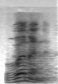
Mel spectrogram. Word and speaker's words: women: Women, tekil. Yine böyle Pretty Woman filmi vardı belki hatırlarsınız. Women, women. Bakın A, E ile yazılıyor. Women, okunuşu da women. Burası I şeklinde okunuyor.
